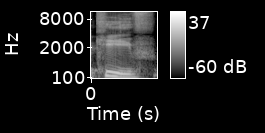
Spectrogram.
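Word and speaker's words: Kyiv: with kiev which uh i noticed that you pronounce um closer to keeve which is how the news media is now pronouncing it um and the spelling changed it's no longer k-i-e-v it's k-y-i-v do you do you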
